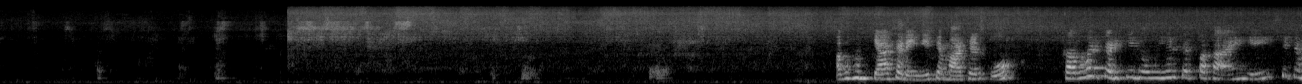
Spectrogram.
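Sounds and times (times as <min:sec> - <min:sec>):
spatula scraping pan: 0:00.0 - 0:04.2, 0:04.8 - 0:07.2
tomatoes sizzling in oil: 0:00.0 - 0:13.0.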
